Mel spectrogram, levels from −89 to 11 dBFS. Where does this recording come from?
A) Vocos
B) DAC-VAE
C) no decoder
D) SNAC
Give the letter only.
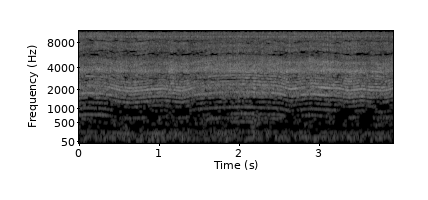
C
